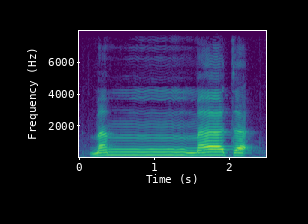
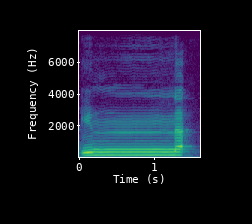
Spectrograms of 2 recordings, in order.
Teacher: Or inna with the noon mushaddad, we do 2 counts of ghunna. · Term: most complete ghunna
